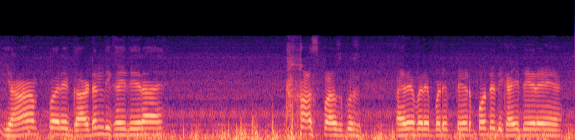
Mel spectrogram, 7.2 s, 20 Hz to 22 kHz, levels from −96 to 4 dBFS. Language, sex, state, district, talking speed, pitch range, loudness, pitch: Hindi, male, Rajasthan, Bikaner, 160 wpm, 160-180 Hz, -12 LUFS, 170 Hz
